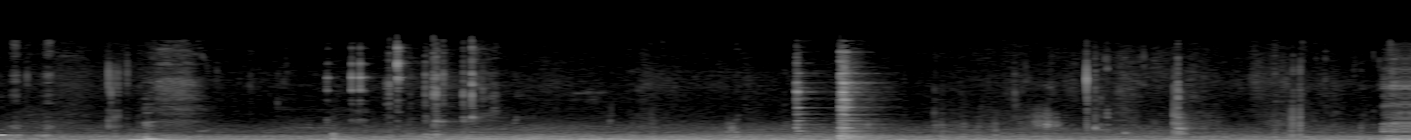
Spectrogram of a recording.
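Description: A person chewing a mouthful of food, likely the freshly served pasta, with a couple of faint clicks about four seconds in and near the end.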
